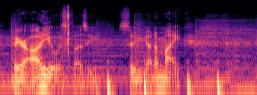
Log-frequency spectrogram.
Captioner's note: mic tapping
